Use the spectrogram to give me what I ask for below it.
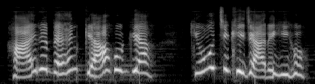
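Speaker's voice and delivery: high, shrill-free neighbour auntie voice; neighbour woman. A narrator's reading. (पड़ोसन की ऊँची आवाज़)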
